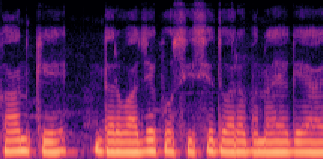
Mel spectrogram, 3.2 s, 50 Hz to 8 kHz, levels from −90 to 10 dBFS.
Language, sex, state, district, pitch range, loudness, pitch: Hindi, male, Jharkhand, Deoghar, 145-150 Hz, -13 LUFS, 145 Hz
